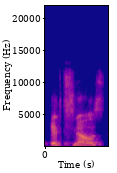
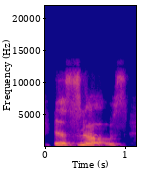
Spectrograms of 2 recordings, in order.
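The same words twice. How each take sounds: First: Said in the usual way. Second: SNOWS hit hard and louder; emphatic repeat. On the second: Shown as a demonstration. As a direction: punch "snows" as the full-on version. Repeats to show nothing half-assed.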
